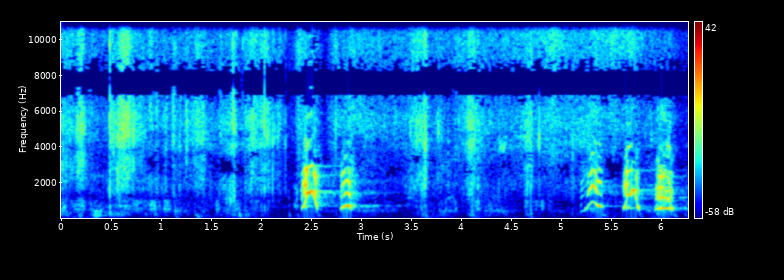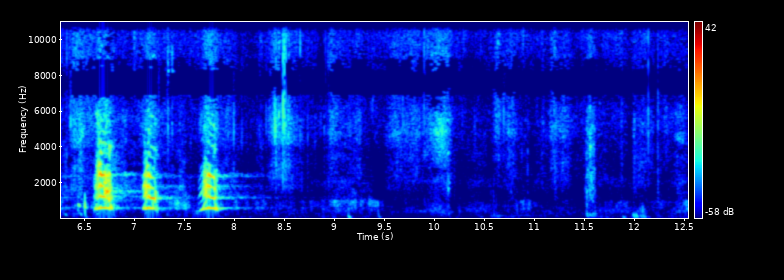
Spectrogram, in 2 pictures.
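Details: Scent hounds used as tracking dogs to flush out wild boar during a hunt, outdoors in the countryside: a pair of loud barks, then a rapid run of six barks, with a man's voice calling the dogs before and after.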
